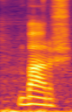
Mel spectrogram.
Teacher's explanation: দুষ্টাসু বার্স নেয় এই বার্স নেয় আমরা আরো অনেকবার পড়েছিলাম এখানে রেফের উচ্চারণটা র হসন্ত হবে এবং মূর্ধন্যস হসন্ত পর্যন্ত আমরা উচ্চারণ করছি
